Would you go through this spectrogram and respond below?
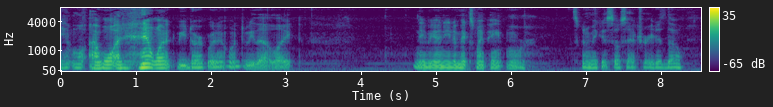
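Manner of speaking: whispering tensely. Speaker talks to the audience while mixing paint, in a tense whisper. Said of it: "I'm whispering because I feel really tense".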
